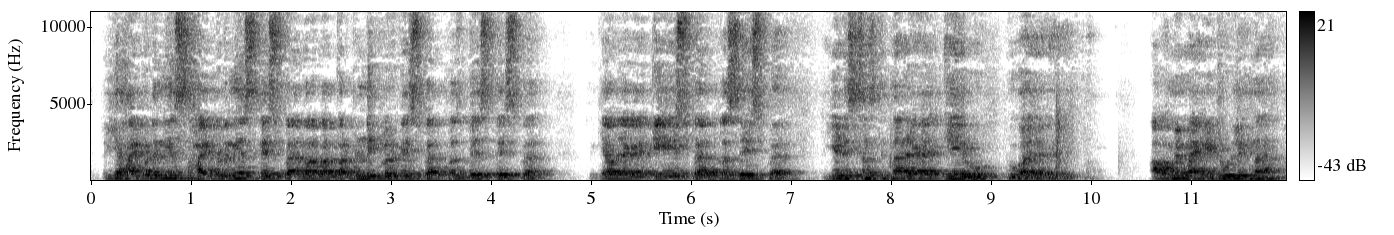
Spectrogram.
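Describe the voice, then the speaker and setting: A man's voice: on the high side, fairly quick. A man teaching physics in a lecture, explaining step by step and often checking that students follow. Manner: explains step by step, repeats points, checks with "thik hai". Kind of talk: classroom lecture at a board. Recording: very echoey room, mic far off.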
